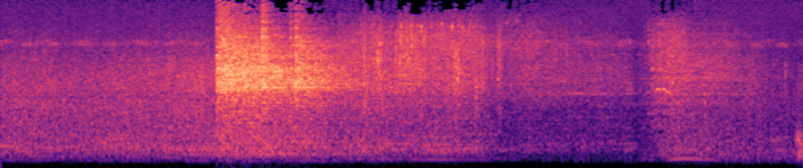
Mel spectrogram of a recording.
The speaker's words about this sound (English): I think I even hear the truck in the distance.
